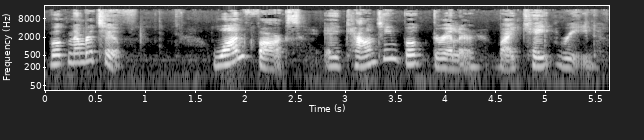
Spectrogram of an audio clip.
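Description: A woman's voice: on the high side, big pitch swings, takes it slowly, creaky, sharp tone, slight background noise, poor audio. A young adult woman, a children's librarian, hosting and reading aloud a storytime for children.

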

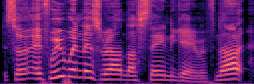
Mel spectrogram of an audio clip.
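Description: A young man doing casual gameplay commentary from a small room at home, his voice going hoarse, rambling and joking at himself with sudden loud laughing outbursts. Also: sits high, big pitch swings, a little fast, dry recording. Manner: rambling, self-mocking, bursts into loud laughing exclamations. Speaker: gaming YouTuber.

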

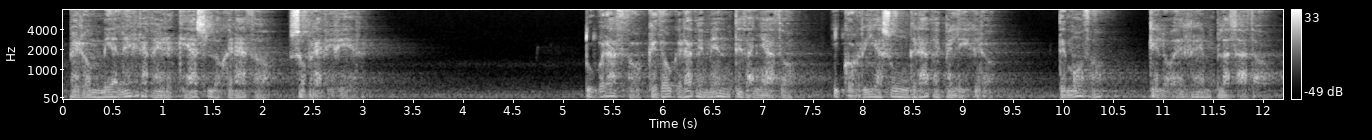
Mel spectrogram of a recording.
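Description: A man playing a calm, wise, mysterious guardian in a Castilian Spanish fantasy game dub, measured and reassuring. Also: rumbling low, heavily acted. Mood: calm, solemn. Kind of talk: solemn video game dub. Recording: echoing long reverb, faint background noise.

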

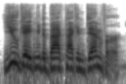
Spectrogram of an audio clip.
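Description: A man reads as a young boy hero in an audiobook, earnest and defiant. He speaks bluntly in a fairly high, bright voice. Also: expressive, moderate pace, exaggerated voice. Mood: accusing. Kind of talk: audiobook character voice.

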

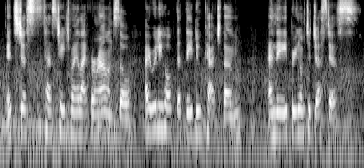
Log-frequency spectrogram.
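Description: A woman interviewed outdoors, speaking haltingly with many fillers into a reporter's handheld mic. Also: mid-range voice, fairly even intonation. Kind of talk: news interview. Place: outdoors at a gas station. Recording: loud outdoor traffic noise.

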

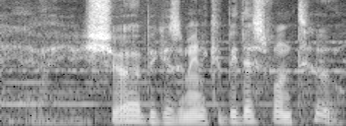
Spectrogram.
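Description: An actor playing a keen, rough-edged adventurer around forty, talking casually with an American accent. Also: male voice, on the low side, fast talker, soft background music. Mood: pragmatic. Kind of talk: naturalistic video game acting.

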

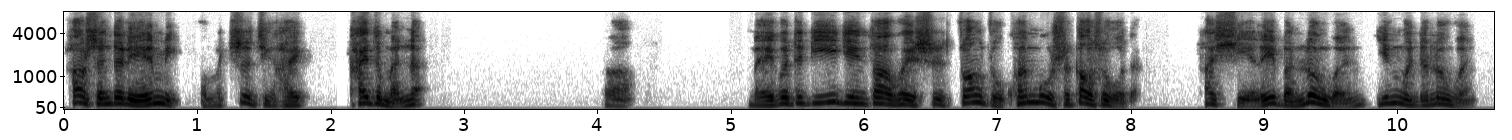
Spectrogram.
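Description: A man's voice: fairly high pitch, fairly bright tone, slightly rough, dry recording. A middle-aged man pastor giving a sermon to an online church, posing rhetorical questions and drawing out emphatic phrases.

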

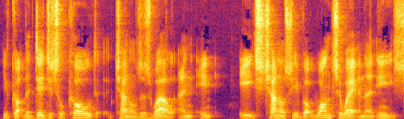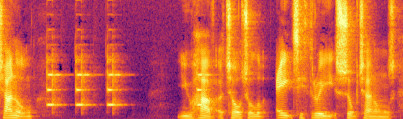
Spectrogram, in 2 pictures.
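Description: A man in his forties with a British accent talks through a product demonstration. His voice is mid-pitched. He explains each point informally and matter-of-factly, like a hobby reviewer. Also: steady tone, a little slow, bright, forceful tone. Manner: plain, matter-of-fact explaining.

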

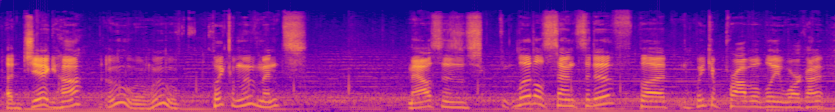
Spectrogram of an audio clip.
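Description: A man giving casual first-look game commentary, excitable and sweary, reacting aloud and chatting to his viewers. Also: a little high, measured pace, music in the background. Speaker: gaming video host.

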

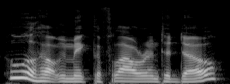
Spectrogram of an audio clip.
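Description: A man voicing an industrious, determined little mother hen in a storybook, speaking earnestly and deliberately. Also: mid-range voice, very animated, clear, resonant tone, no echo, clean studio sound, voice pushed up, natural voice.

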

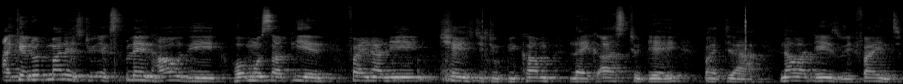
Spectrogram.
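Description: A man's voice: fairly high pitch, steady tone, a little slow, few pauses. A young man working as a tour guide, giving a guided cave tour talk. He explains things by asking a question and then answering it himself. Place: large cave, indoors. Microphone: handheld mic, camera a few meters away. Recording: echoey cave, faint noise.

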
